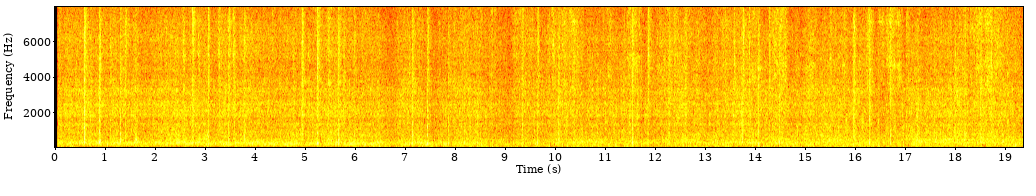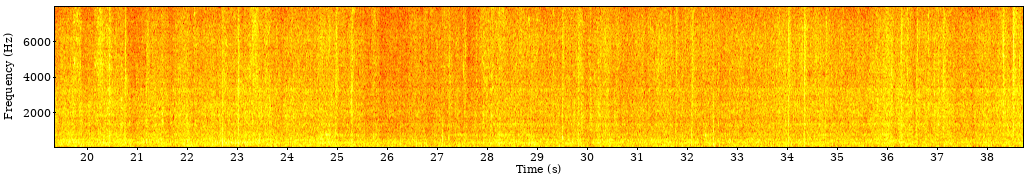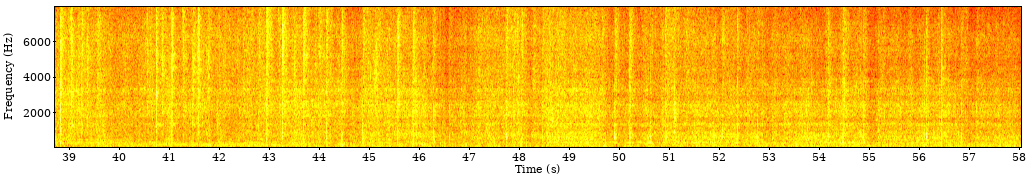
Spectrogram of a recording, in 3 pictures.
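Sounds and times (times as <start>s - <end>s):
train coaches rumbling: 0.0s - 58.0s
wheels clicking over rail joints: 38.2s - 49.0s.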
